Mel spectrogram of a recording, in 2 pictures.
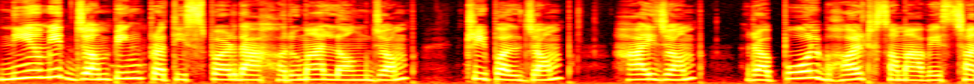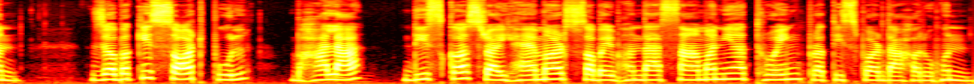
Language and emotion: Nepali, neutral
